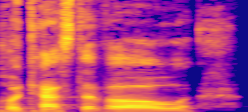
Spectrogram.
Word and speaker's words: Potestivo: Is that did I say that right, Vinnie? That's it. They, yeah, Ooh, Vinnie Potestivo, I... Potestivo. There's two sides of my family. They say it both ways.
